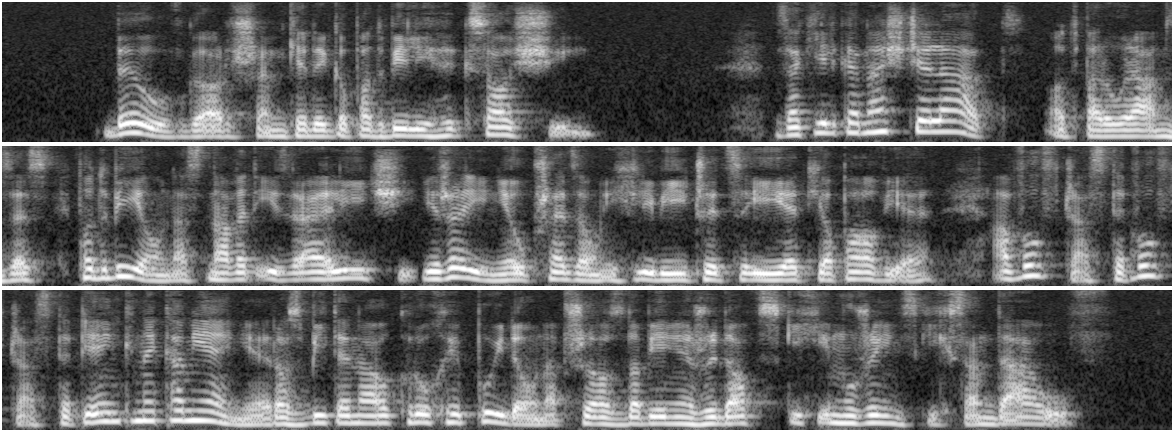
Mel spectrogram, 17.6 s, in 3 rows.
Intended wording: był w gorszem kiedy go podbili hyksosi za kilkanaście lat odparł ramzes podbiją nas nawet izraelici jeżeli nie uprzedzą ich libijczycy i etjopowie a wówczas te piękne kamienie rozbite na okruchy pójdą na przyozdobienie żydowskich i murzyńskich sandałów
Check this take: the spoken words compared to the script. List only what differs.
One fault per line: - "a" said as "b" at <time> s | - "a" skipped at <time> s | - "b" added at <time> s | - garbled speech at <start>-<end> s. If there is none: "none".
- "wówczas te" added at 11.5 s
